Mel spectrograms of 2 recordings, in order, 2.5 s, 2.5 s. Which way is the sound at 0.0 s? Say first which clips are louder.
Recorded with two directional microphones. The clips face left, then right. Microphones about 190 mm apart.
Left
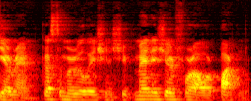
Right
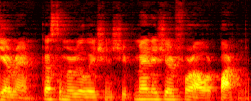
Right 2 dB; 30° right (ahead or behind).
